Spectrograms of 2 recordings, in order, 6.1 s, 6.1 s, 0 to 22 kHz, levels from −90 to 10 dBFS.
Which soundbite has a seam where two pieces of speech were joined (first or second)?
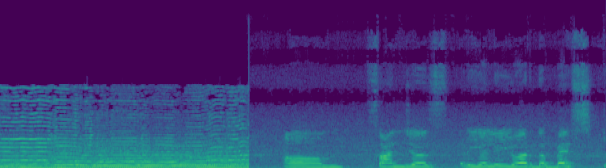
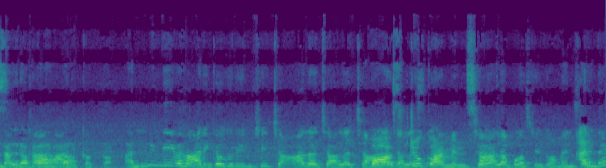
first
